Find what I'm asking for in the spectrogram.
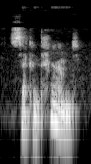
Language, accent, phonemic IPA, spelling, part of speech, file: English, Southern England, /ˌsɛkənd ˈhænd/, second hand, adjective / noun, LL-Q1860 (eng)-second hand.wav
- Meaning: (adjective) Alternative form of secondhand; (noun) An intermediate person or means; intermediary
